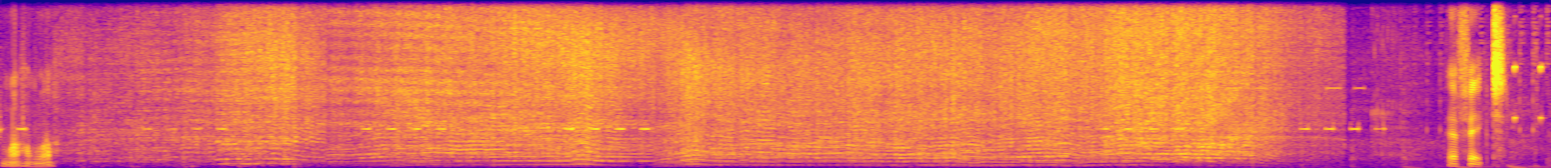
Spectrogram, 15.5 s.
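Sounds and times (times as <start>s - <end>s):
speech: 0.0s - 0.9s, 14.5s - 15.1s
drone flying in to land: 0.0s - 14.4s.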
